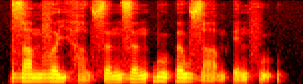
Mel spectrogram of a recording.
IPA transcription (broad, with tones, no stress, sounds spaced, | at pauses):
z a˧ m v ə˧ j h a̤˨˩ w s ə˨˦ n z ə˨˦ n ɓ u˧ ʔ ə˧ w z aː˧˩ m ʔ e˨˦ n f ṵ˧˨ ʔ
